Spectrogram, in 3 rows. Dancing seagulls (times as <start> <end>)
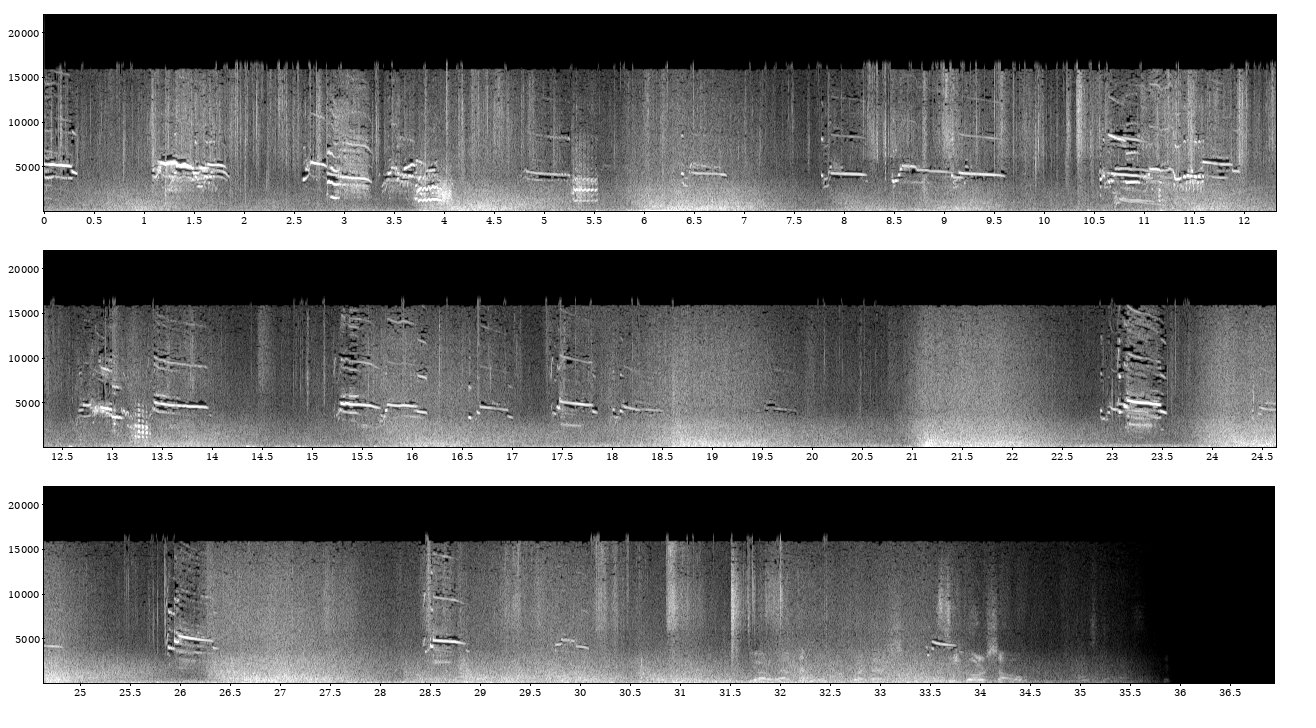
0.0 14.2, 14.9 19.9, 22.9 23.6, 24.2 25.1, 25.8 27.0, 28.4 31.1, 31.9 34.3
